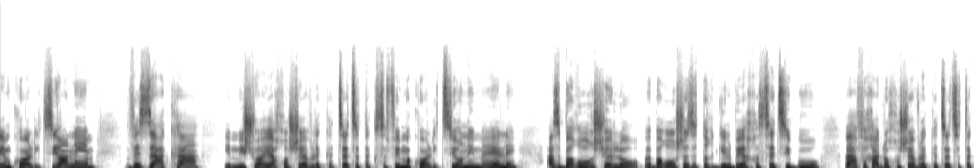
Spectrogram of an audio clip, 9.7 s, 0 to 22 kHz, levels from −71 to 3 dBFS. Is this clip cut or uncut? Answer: uncut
